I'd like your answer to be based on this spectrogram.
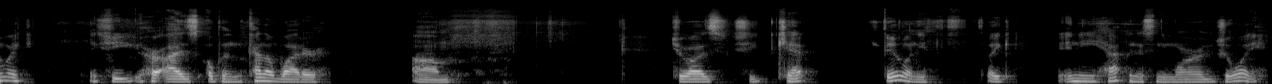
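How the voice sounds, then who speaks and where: A man's voice: medium pitch, a little mellow. A man improvising a fan story at home, hesitant, with many fillers and restarts.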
